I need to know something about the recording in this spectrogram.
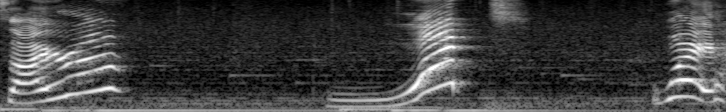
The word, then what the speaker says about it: Saira: you didn't know that my name was pronounced Sarah what what wait how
